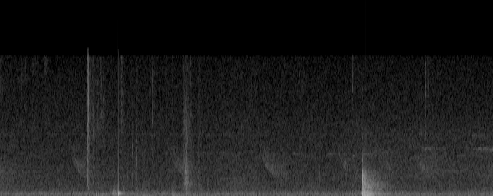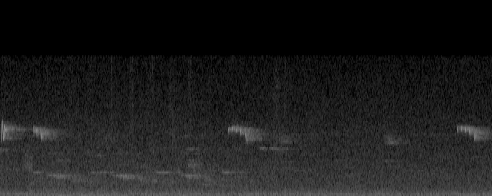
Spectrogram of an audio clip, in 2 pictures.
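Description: Quiet background ambience with small birds chirping, short high chirps that slide downward, coming every second or so from about halfway through. One sharp knock about a third of the way in.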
